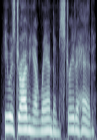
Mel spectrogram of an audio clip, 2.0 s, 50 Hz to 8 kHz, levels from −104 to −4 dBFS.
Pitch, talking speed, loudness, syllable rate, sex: 190 Hz, 215 wpm, -18 LUFS, 5.5 syllables/s, female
